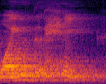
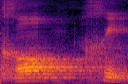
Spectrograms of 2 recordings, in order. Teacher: ada gesekan di akar lidah dengan dinding tenggorokan sehingga ada bunyi dengkur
